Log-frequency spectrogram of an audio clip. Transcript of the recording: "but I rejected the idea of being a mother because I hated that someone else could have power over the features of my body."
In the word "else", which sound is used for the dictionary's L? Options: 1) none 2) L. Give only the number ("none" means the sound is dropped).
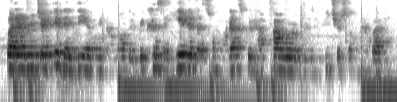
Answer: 1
